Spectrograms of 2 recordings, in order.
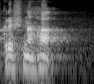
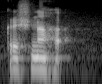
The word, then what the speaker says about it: Krishnaha: It's not Krishnaha, that is H-A, Krishnaha. The correct way of pronunciation is Krishnaha, Krishnaha. So you stop it there, it's like, that is Visarga.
